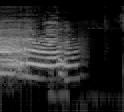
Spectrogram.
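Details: Domestic goat on a farm during hoof trimming of its overgrown hooves; one loud, strained, harmonic-rich bleat lasting almost a second, slightly falling in pitch, then a soft knock in the quiet that follows.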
